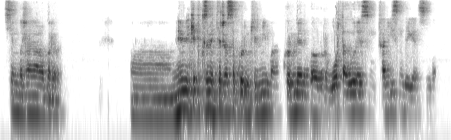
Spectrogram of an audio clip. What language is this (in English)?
Kazakh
